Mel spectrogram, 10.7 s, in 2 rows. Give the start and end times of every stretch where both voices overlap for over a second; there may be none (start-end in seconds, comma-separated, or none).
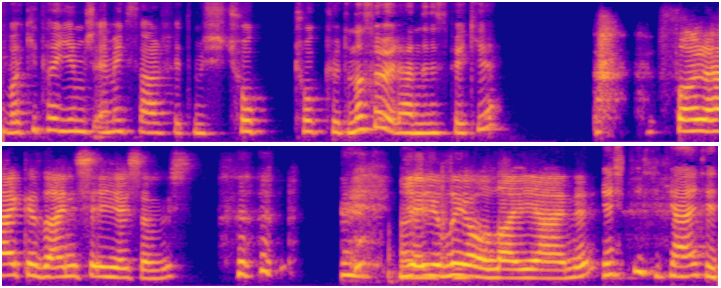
none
